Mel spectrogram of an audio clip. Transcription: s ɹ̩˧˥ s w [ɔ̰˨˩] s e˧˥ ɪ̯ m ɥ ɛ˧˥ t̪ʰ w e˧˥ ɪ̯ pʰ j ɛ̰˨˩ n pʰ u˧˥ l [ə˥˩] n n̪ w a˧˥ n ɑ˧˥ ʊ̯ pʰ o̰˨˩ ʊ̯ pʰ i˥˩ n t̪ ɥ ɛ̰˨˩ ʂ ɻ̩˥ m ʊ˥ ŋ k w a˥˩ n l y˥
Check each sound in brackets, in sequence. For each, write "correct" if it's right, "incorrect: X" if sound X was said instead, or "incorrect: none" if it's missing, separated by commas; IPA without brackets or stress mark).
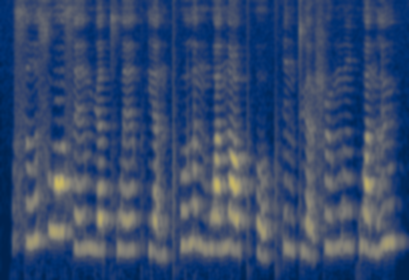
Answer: incorrect: ɔ˥, correct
